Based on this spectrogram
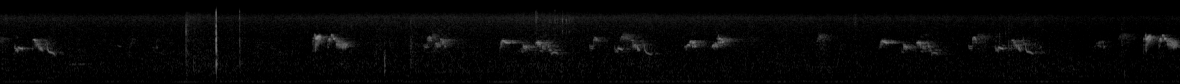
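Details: Red-whiskered bulbul, a first-brood bird with a dark bib, recorded while being trapped with a decoy bird on 3 October 2018; short bright chirpy phrases, slurred up and down, repeated in bursts throughout, with a few sharp clicks early on.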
